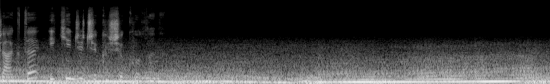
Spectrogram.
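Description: A car engine hums steadily at low pitch.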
